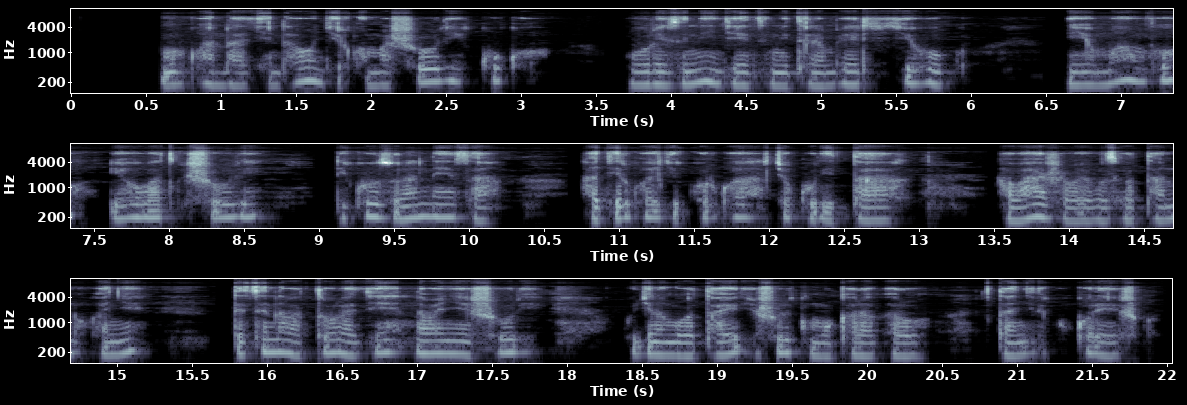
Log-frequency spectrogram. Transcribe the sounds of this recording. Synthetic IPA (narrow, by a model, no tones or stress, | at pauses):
muɾɡwaːndaaɟe̞ːndaho̞ːɲɟe̞ɾɡwamaʃuːɾikukʰo̞ | uβuɾe̞ziniːɲɟe̞ːnzimŋiːte̞ɾambe̞ɾeɾɟiɟiɦuɡu | nijo̞maːɱvuihoβa̰tkwiʃuːɾi | ɾikuːzuɾane̞ːza | haɟiɾɡwahiɟikʰo̞ɾɡwaco̞kuɾitaːha | haβahaʒaβajo̞βo̞ziβataːndukʰaɲe̞ | nde̞t͡se̞naβatuːɾaɟe̞naβaɲe̞ʃuːɾikuɟiɾaŋɡo̞βatahiɾjo̞ʃuːɾikumuɡaɾaɡaɾo̞ɾitaːɲɟiɾe̞ɡ̥uko̞ɾe̞ːʃwḁ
